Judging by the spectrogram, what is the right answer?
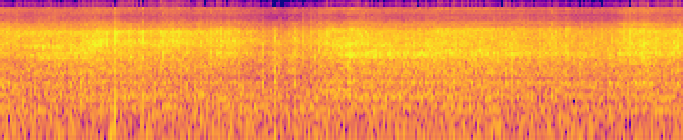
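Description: Steaks searing in a hot pan just after being turned, giving a dense, even hiss of sizzling fat that holds steady at moderate volume with a slight dip midway, no voices.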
